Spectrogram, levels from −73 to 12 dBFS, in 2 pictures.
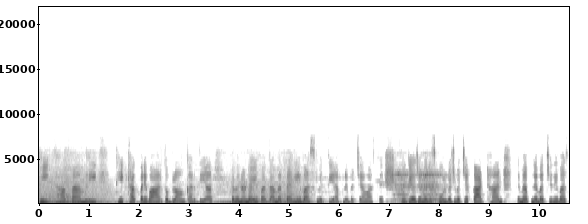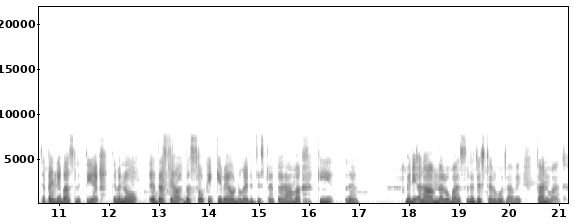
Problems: constant background noise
